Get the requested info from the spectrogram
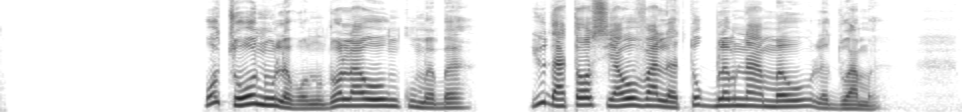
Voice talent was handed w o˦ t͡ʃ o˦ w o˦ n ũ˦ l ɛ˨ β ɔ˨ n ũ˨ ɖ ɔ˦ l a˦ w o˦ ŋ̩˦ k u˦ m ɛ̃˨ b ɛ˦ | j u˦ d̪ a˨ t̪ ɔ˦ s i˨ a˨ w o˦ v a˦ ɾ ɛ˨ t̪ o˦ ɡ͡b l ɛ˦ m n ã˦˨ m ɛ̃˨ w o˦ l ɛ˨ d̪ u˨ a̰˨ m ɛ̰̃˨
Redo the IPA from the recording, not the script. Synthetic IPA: w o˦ t͡ʃ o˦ w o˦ n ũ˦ l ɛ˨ β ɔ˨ n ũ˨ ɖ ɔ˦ l a˦ w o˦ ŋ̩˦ k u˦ m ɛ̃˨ b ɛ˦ | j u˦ d̪ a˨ t̪ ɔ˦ s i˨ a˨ w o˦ v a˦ l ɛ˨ t̪ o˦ ɡ͡b l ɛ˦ m n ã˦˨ m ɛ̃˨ w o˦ l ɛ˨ d̪ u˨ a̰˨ m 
